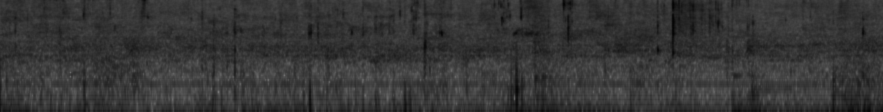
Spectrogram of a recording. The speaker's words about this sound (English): That's what I like about a brat. When you bite into it and you can hear that intestine rip.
